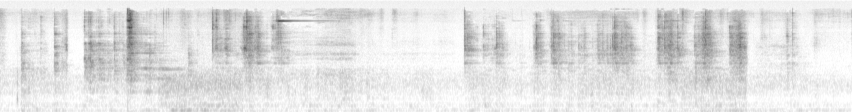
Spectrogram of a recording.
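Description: Metal clinks as bolts and brackets are handled.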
